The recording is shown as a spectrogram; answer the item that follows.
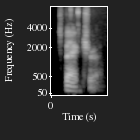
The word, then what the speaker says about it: Spectre: the uh the hp spectra spectra this is how you pronounce it i'm gonna send it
